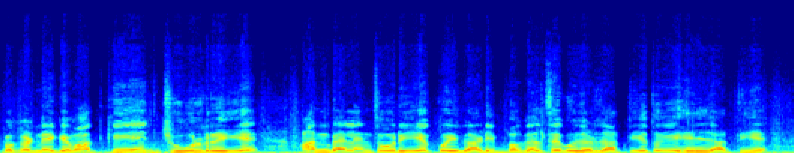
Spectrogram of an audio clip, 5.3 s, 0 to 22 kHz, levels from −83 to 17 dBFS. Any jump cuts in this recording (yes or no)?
no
